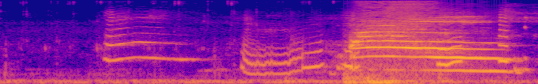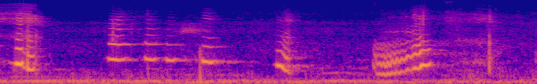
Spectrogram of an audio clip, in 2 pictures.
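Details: Playful kittens on grass give short, high meows, several with bending, wavering pitch, one louder drawn-out call in the middle, and a steady low hum beneath.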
